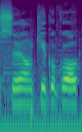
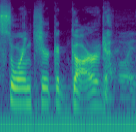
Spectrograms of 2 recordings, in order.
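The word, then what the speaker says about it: Søren Kierkegaard: author Hans Christian Andersen philosopher soon-ae Google or whether that's actually he pronounced his name wow it's not storing Kierkegaard it's or whether it be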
